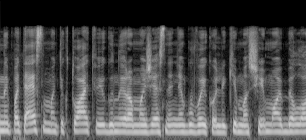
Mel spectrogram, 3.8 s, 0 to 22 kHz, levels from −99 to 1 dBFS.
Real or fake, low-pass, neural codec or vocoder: real; 10.8 kHz; none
